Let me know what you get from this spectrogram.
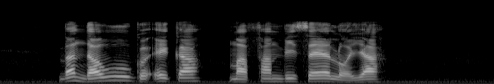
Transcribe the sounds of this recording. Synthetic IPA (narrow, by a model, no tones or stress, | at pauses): βandʱawukɔʔɛka | mafambisɛlɔja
